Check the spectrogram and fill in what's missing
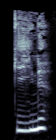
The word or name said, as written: gine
